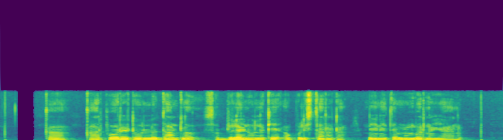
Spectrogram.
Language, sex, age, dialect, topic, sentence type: Telugu, male, 25-30, Telangana, banking, statement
